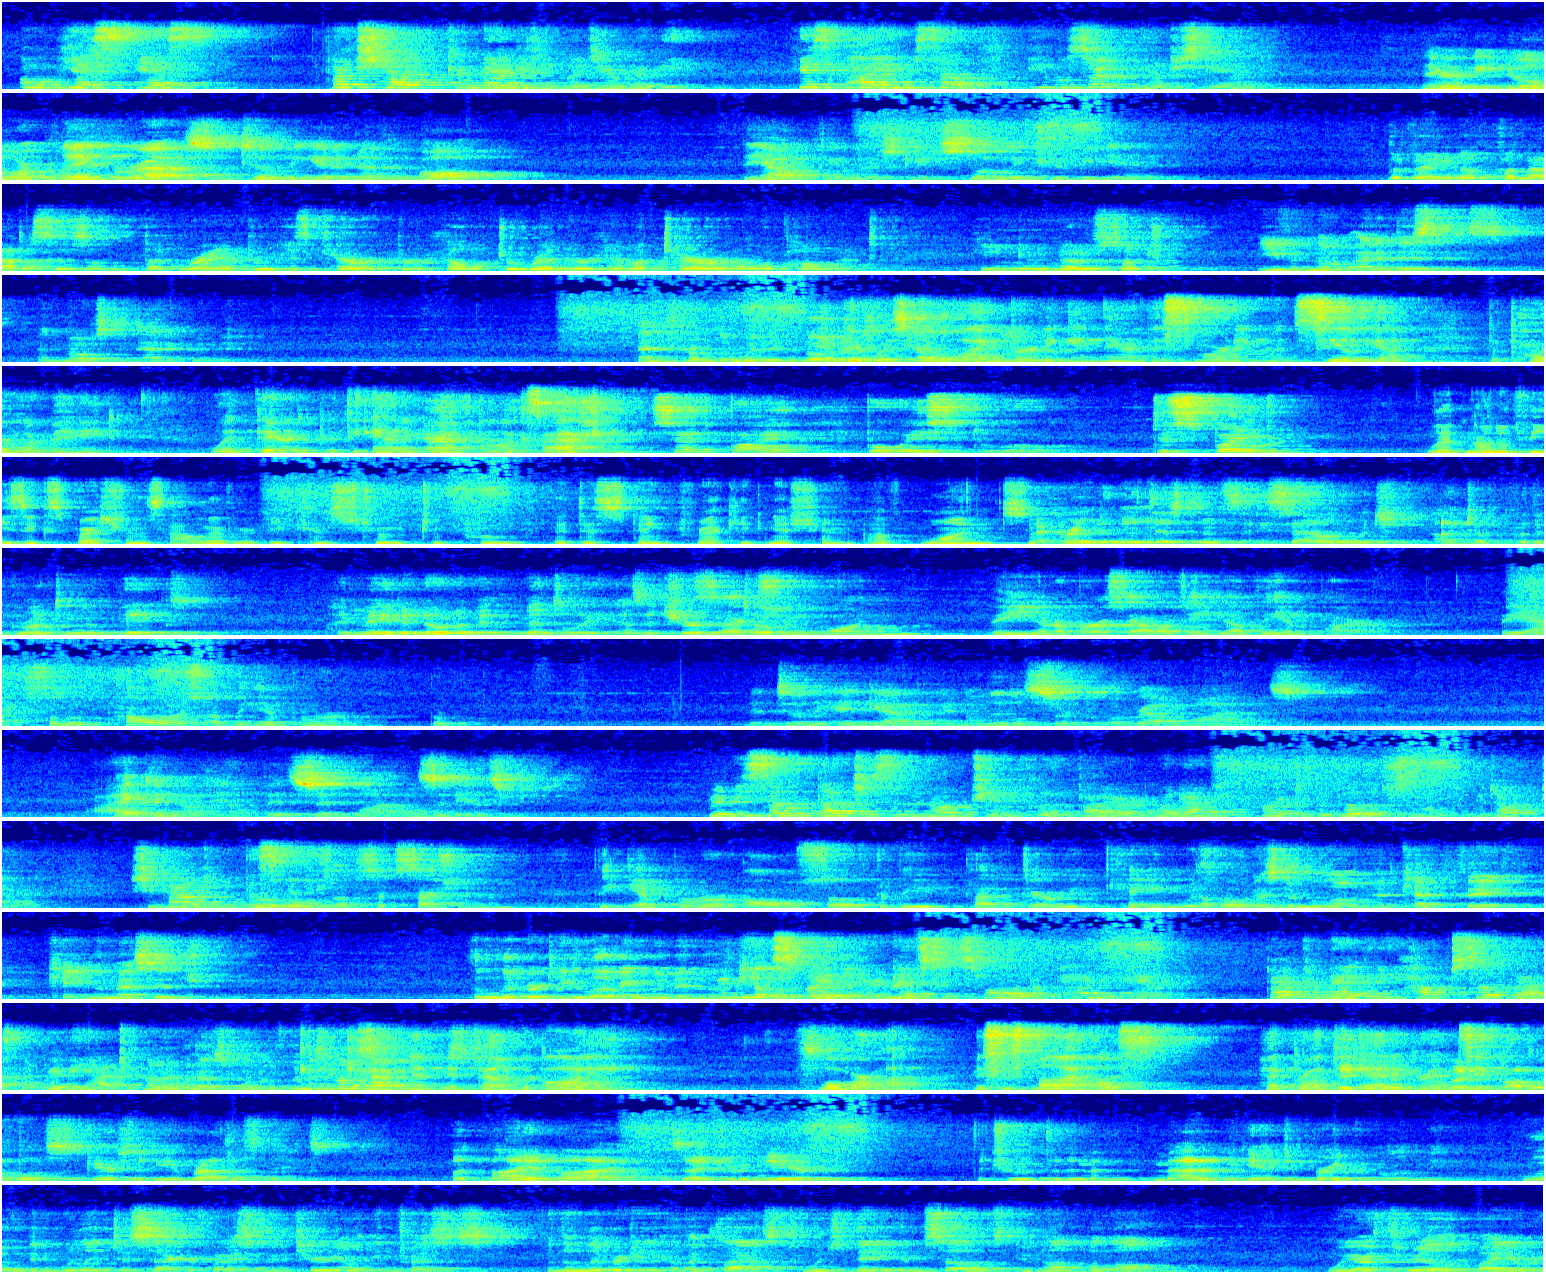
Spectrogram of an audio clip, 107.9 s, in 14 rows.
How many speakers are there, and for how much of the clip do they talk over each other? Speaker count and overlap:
nine, about 9%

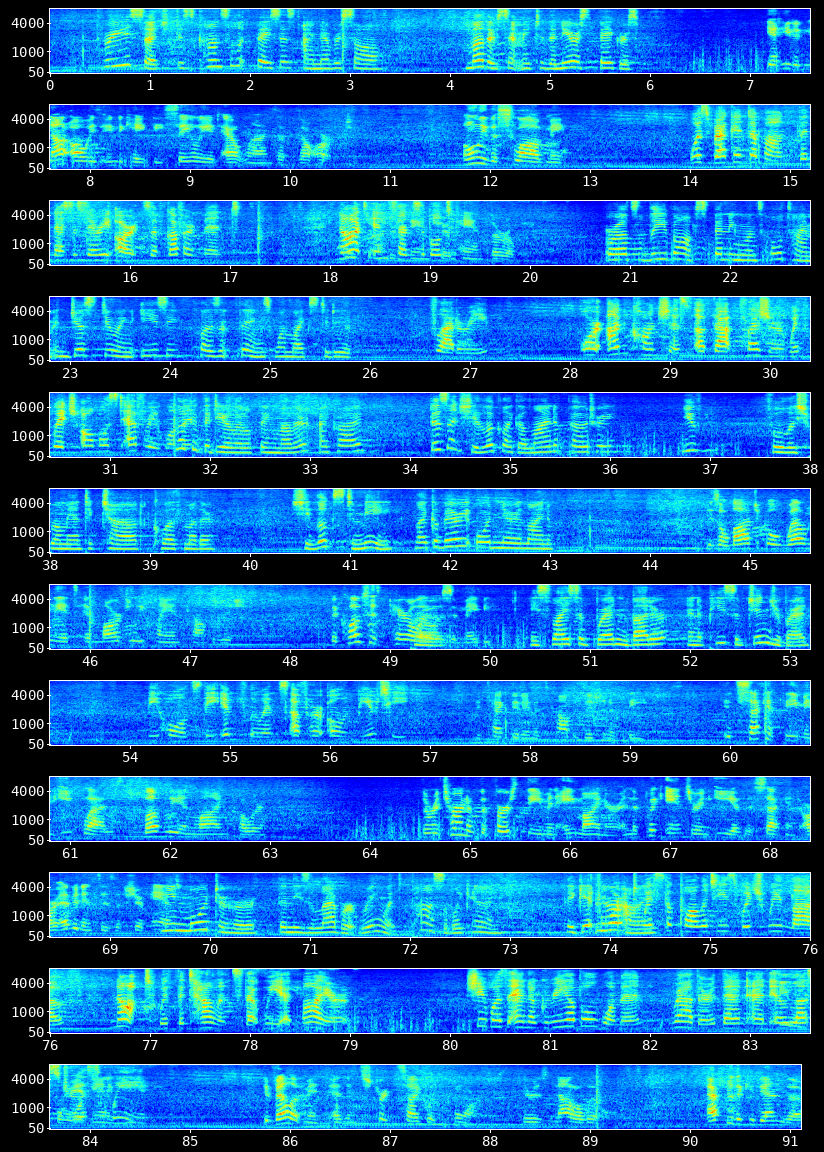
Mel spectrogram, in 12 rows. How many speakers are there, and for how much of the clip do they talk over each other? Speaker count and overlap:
three, about 6%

